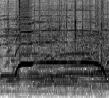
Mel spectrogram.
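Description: Crowd cheering, several people yelling at once in long held cries that overlap; the loudest, highest cry starts about a third of a second in, is held, and drops away near the end.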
